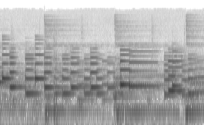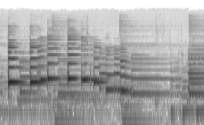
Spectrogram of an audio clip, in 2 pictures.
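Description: Jazz piano solo on a grand piano: a steady stream of single notes and chords, with a double bass plucked low underneath.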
